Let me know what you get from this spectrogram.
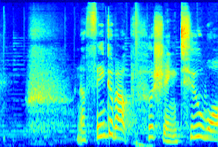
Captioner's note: exhales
